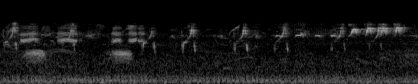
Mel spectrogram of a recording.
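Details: Bar-winged prinia nestlings, five chicks jostling for food in a nest among alang-alang grass, utter clusters of sharp high chirps that tighten into thin whistled squeaks, over a low background rumble.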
